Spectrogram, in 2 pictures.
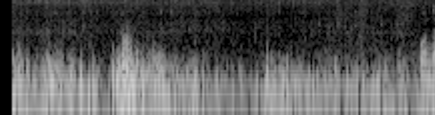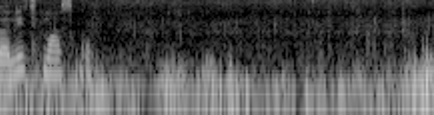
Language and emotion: Russian, neutral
